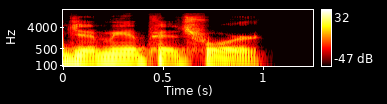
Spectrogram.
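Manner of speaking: usual speaking voice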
